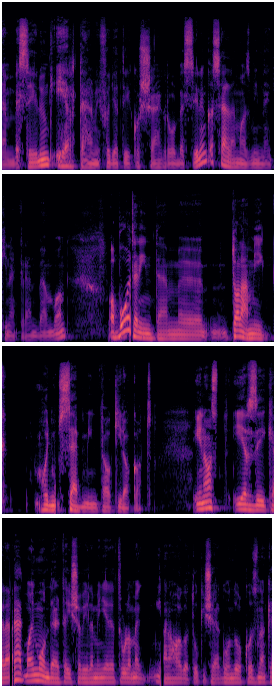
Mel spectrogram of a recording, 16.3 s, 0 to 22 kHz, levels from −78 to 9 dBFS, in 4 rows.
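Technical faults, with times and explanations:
5.96–6.03 s, 8.92–8.98 s, 12.33–12.42 s and 14.58–14.67 s: damaged data in a compressed stream. Each is a short chirp or blip lasting about 70 to 95 ms. Corrupted bytes make the decoder misread those frames, lose sync and search for the next valid frame header.
9.17 s and 15.16 s: audio missing between chunks. Two tiny skips, each losing only a few milliseconds, with the two sides joined directly and no silence between them. Their 6 s spacing points to the likely cause: the recorder works in 6-second chunks and drops a sliver at each handover.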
